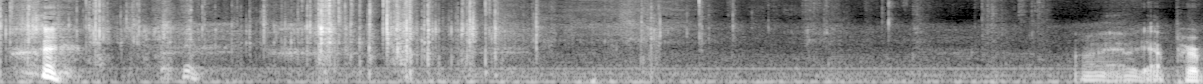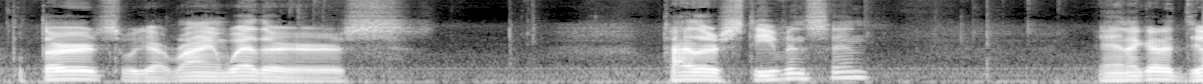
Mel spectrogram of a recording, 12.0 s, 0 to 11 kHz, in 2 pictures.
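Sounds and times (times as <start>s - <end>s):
foil wrapper crinkling and tearing: 0.0s - 4.6s.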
